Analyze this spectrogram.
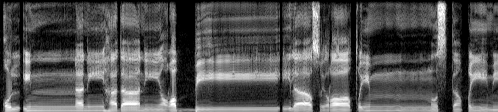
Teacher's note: قاف کو موٹا ادا کریں گے، نون مشدد پہ غنہ ہے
